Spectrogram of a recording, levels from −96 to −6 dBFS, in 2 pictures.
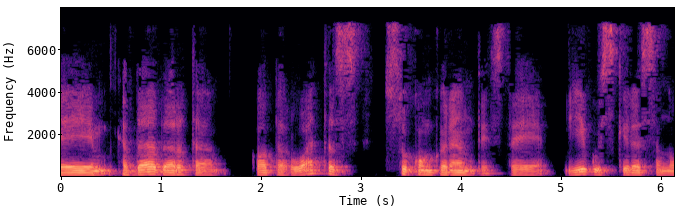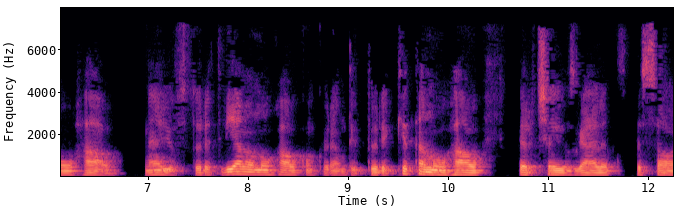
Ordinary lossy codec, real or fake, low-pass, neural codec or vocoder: MP3, 32 kbps; real; 7.2 kHz; none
